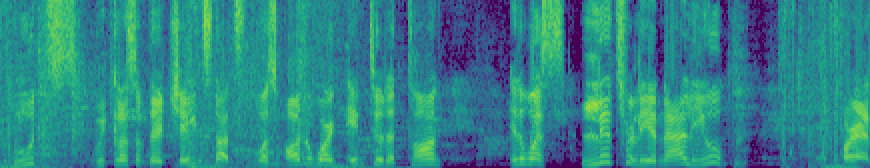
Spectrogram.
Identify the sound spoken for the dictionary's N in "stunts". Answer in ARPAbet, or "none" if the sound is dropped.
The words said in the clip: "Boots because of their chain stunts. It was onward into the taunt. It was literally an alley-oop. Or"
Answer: none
